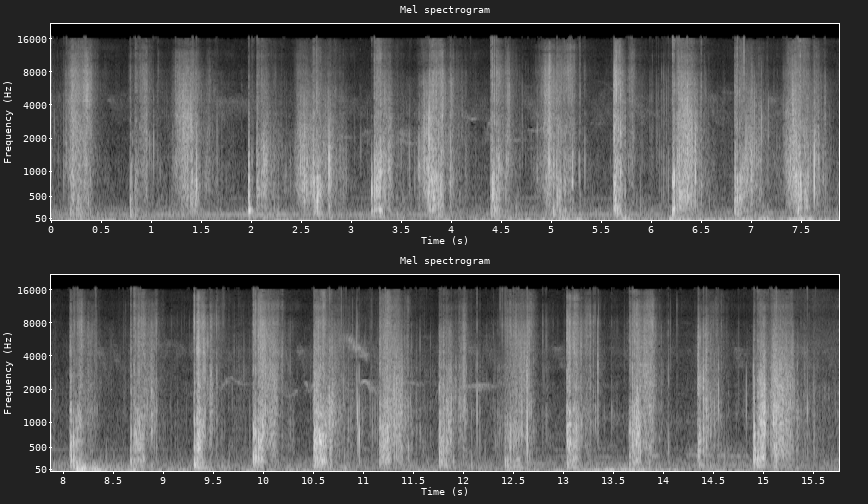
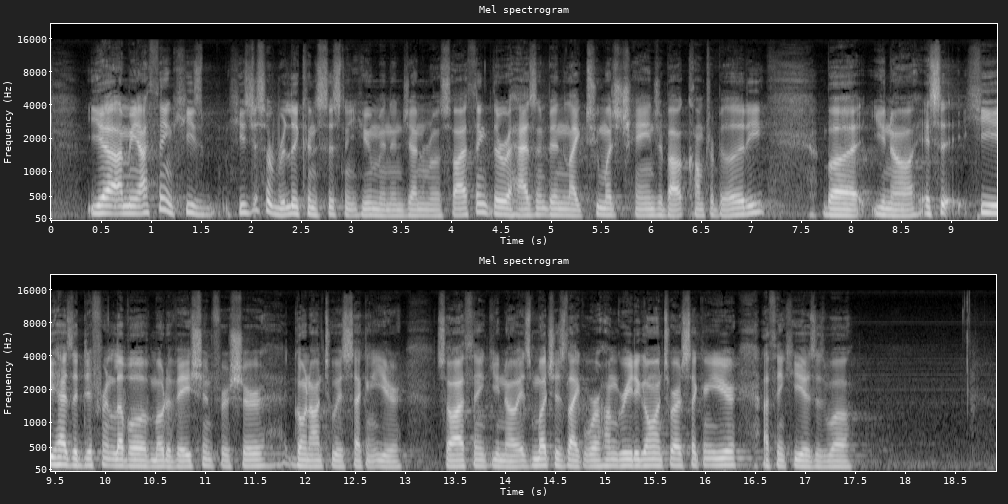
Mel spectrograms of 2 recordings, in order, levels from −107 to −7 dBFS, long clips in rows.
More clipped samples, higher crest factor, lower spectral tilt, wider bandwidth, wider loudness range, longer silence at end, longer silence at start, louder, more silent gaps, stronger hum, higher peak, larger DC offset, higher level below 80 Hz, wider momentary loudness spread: neither; about the same, 26 dB vs 22 dB; second, -3 dB/octave vs -5.5 dB/octave; first, 17 kHz vs 14.5 kHz; about the same, 3 LU vs 3 LU; second, 0 s vs 1.4 s; second, 0 s vs 0.4 s; about the same, -31 LUFS vs -29 LUFS; neither; neither; about the same, -6 dBFS vs -8 dBFS; neither; first, -46 dBFS vs -70 dBFS; first, 12 LU vs 8 LU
